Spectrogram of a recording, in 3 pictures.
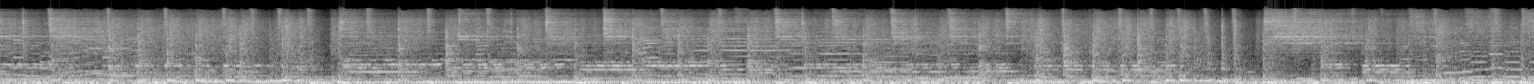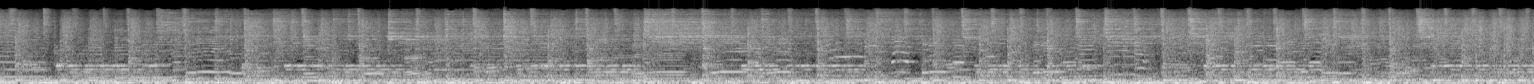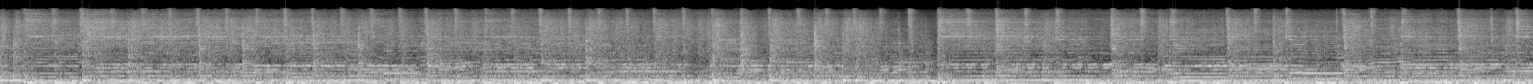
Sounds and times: Music: 0.0s - 46.0s.

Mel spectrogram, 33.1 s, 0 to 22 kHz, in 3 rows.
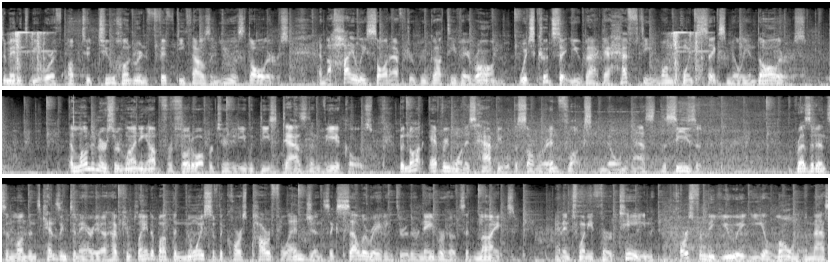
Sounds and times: Speech: 0.0s - 10.7s, 11.9s - 20.4s, 21.6s - 33.1s
Music: 0.0s - 33.1s.

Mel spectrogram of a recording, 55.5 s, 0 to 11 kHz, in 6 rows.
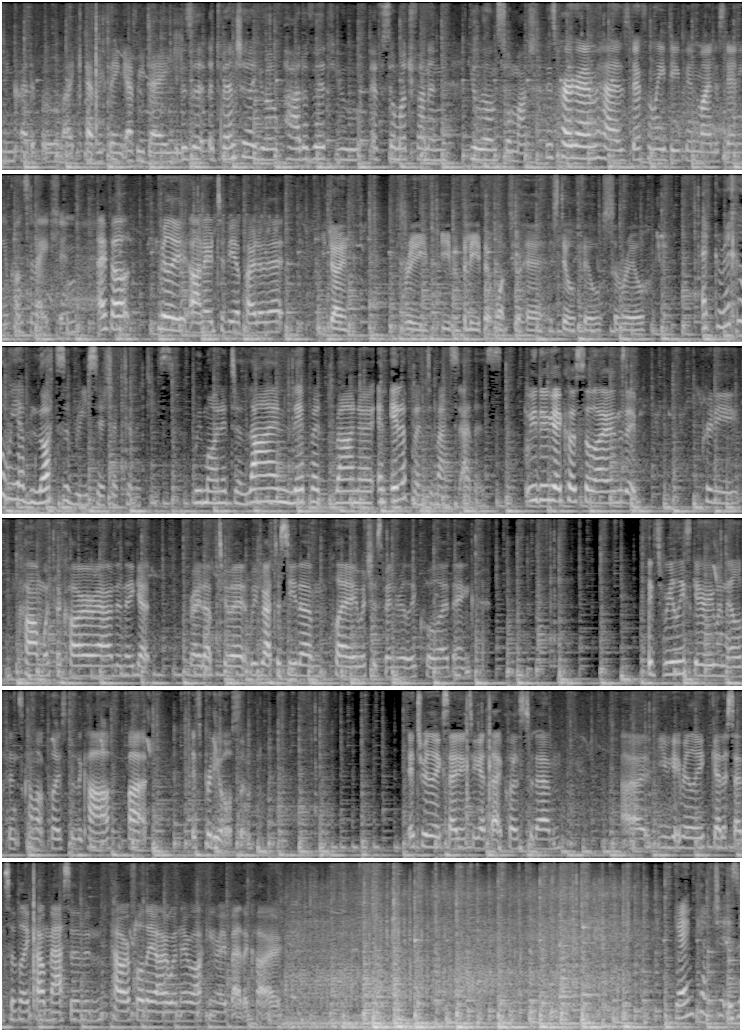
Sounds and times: Speech: 0.0s - 13.6s, 14.2s - 17.4s, 18.0s - 26.5s, 27.3s - 33.8s, 35.8s - 40.1s, 42.1s - 44.0s, 44.8s - 49.8s, 54.7s - 55.4s
Music: 0.0s - 55.4s.

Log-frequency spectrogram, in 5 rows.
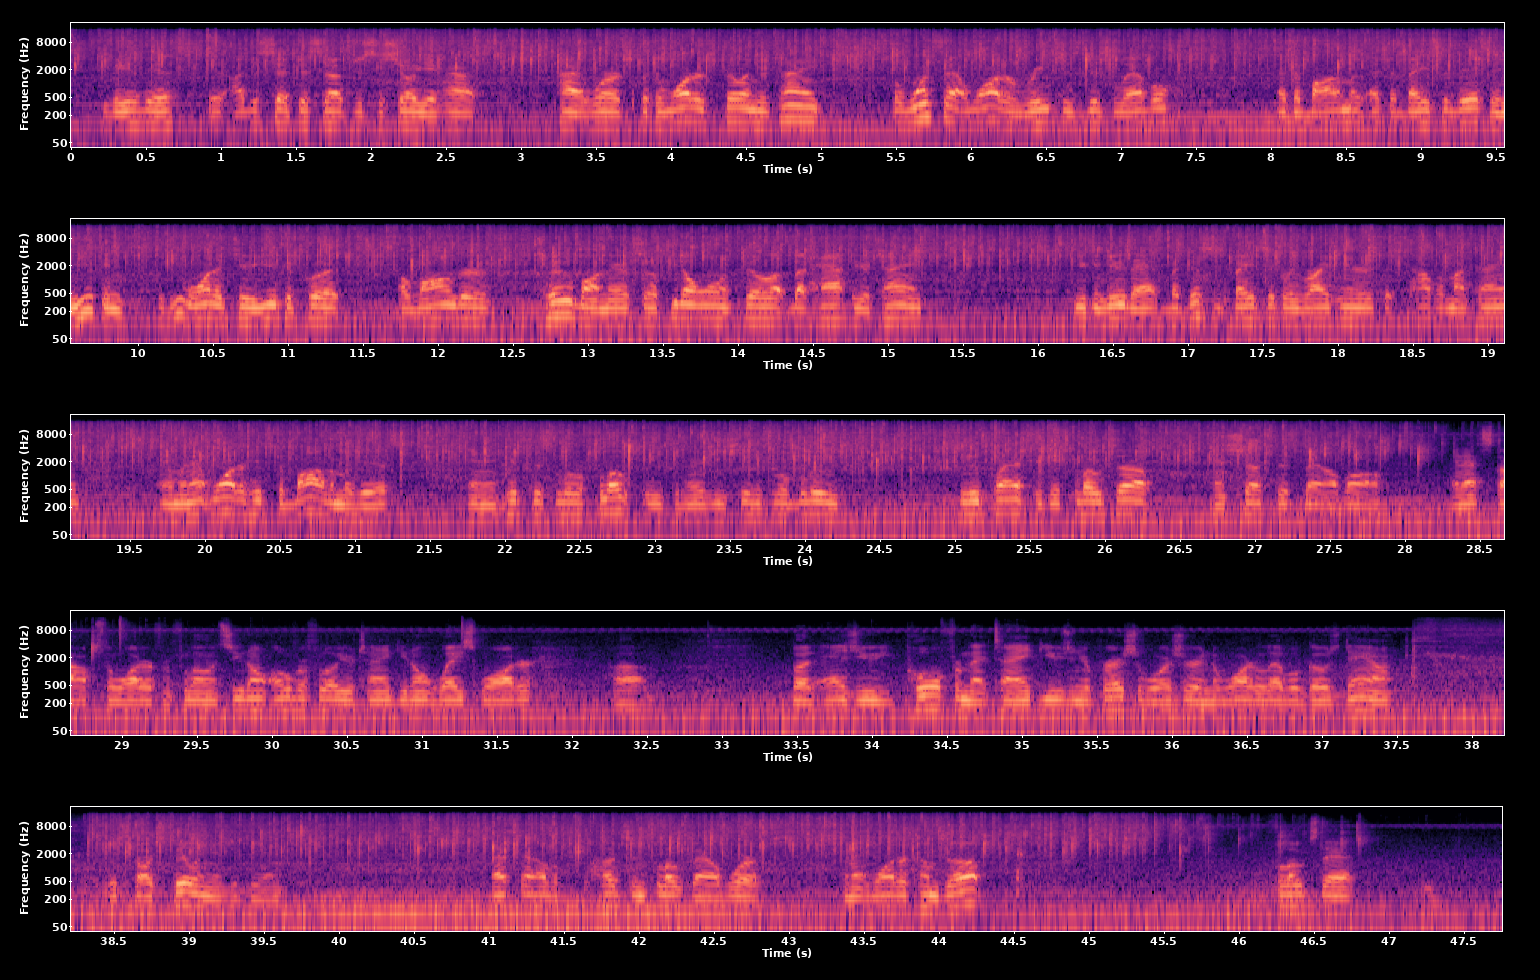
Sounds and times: Speech: 0.2s - 7.4s, 8.0s - 15.3s, 16.2s - 24.3s, 25.0s - 32.6s, 33.4s - 37.6s, 38.4s - 39.7s, 41.0s - 42.8s, 43.4s - 44.3s, 46.3s - 46.8s.

